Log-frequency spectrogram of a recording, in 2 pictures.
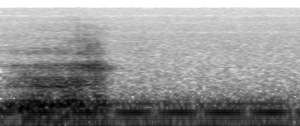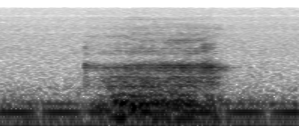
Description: Can anyone tell me what kind of animal makes these kinds of noises in its sleep?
